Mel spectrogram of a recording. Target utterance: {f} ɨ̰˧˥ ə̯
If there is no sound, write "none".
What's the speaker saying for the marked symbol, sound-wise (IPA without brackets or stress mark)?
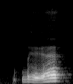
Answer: ɓ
